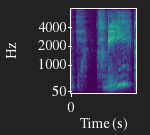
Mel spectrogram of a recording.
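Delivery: rattled, shaken, very high, startled, disbelieving squeak. Retelling being picked out to read in a meeting: imitating own shaken reply.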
